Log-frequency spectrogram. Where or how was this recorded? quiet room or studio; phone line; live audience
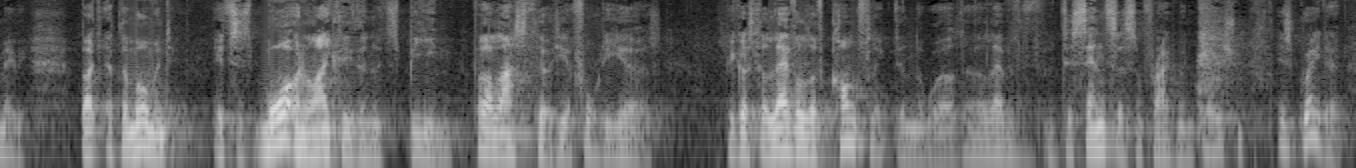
live audience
